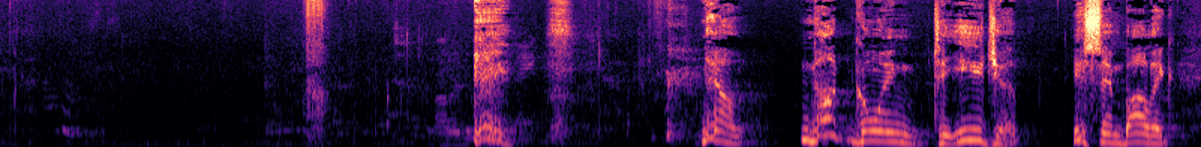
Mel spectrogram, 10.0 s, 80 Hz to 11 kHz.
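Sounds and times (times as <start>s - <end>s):
throat clearing from a tickle in the throat: 3.3s - 4.4s, 5.4s - 5.9s
speech: 3.7s - 4.2s, 5.9s - 10.0s
coughing from a tickle in the throat: 3.9s - 4.4s, 5.4s - 6.1s.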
